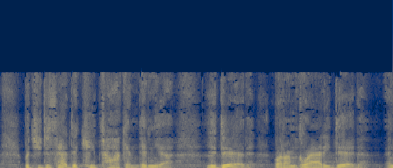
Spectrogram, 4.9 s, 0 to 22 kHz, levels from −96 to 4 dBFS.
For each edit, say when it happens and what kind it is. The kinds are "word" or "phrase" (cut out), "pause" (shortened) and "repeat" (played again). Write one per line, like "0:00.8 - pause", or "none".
none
